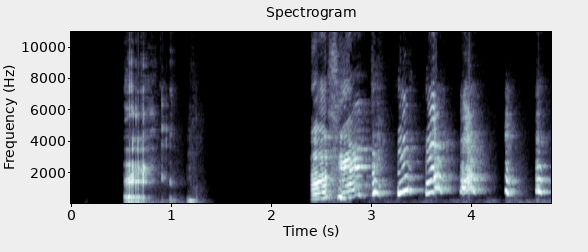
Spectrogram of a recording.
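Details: Short burp, then a rapid run of loud, voiced belches from a young Mexican woman who says she has just eaten and complains of being made to drink water; repeated burping.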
